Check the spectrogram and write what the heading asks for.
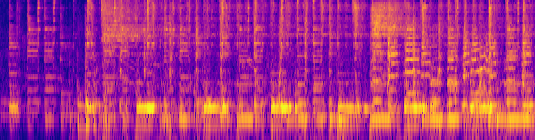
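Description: Live band playing a classic Brazilian tune: acoustic guitar plays alone at first, and the rest of the band comes in with bass and percussion about two seconds in.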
